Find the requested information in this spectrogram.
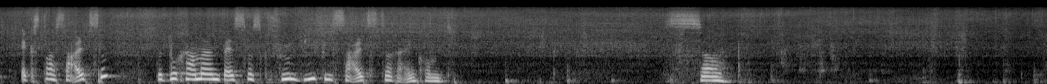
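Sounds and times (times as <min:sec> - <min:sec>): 
rice frying in a pan with a high sizzle: 0:00.0 - 0:10.4
speech: 0:00.2 - 0:04.7, 0:07.0 - 0:07.4
spoon or spatula stirring and scraping in a pan: 0:02.6 - 0:10.4.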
